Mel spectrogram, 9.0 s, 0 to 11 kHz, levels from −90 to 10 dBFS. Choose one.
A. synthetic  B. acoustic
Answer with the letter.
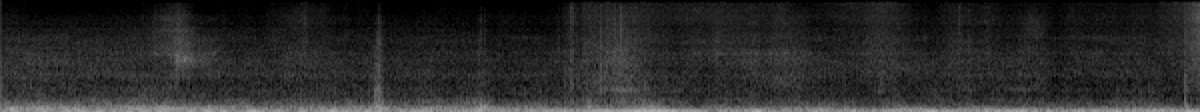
A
